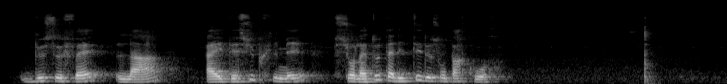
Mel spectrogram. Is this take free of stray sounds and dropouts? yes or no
no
